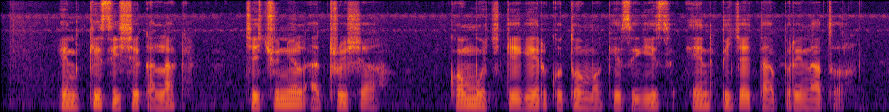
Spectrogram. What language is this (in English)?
Kalenjin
